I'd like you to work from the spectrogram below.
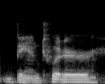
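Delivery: usual speaking voice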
